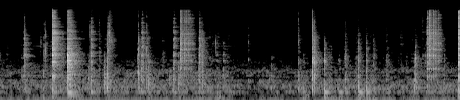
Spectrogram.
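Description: Plastic parts knock and rattle as a handle is pulled apart.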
